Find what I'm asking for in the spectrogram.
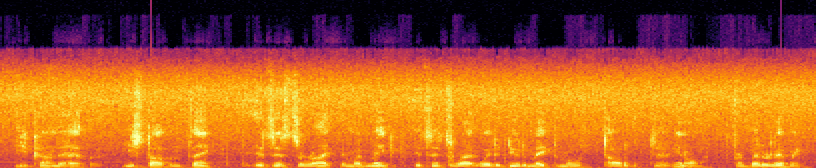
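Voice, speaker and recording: A man talks at a fairly quick pace with a Midwestern US accent and fairly even intonation. His pitch is fairly high, and there is noticeable background noise. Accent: rural Midwestern American. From Kansas. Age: 70s. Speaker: retired farmer. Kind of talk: oral history interview. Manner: halting.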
